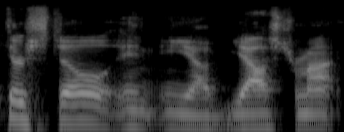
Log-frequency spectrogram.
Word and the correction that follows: Yastrzemski: I get Yastrzemski. – that. – Yastrzemski.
